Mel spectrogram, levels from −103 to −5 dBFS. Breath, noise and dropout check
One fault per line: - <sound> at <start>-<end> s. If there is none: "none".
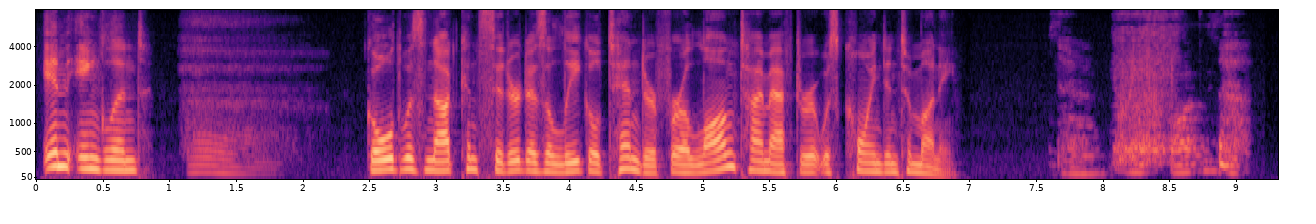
- sigh at 1.1-2.2 s
- sigh at 7.6-9.1 s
